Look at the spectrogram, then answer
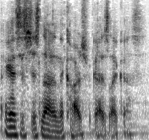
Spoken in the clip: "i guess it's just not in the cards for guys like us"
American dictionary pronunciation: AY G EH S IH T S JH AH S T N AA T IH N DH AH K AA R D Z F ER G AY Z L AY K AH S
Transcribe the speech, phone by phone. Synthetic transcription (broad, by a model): AY G EH S IH T S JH AH S N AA T IH N DH AH K AA R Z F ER G AY Z L AY K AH S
